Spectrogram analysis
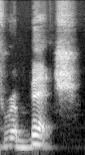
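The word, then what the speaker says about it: Ribić: don't believe it yeah a c in in his language and italian is ch so it's rebitch so all this time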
